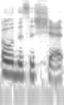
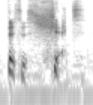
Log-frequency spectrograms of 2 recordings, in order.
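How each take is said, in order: First: It is said casually, without anger. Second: It is said angrily.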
